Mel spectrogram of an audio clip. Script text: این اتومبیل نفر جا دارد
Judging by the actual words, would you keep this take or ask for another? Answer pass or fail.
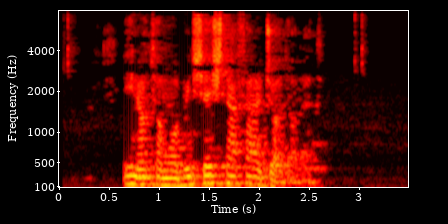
fail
